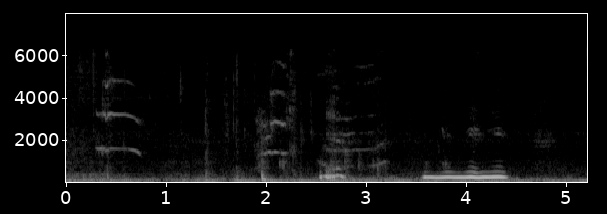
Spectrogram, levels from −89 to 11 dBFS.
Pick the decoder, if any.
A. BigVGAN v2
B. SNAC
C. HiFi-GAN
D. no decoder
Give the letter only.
D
